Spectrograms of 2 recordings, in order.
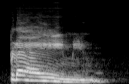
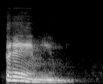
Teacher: por ejemplo el diptongo a él como en la palabra premium en la pronunciación clásica se pronuncia el diptongo completo por lo tanto esa palabra en latín clásico se pronuncia como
